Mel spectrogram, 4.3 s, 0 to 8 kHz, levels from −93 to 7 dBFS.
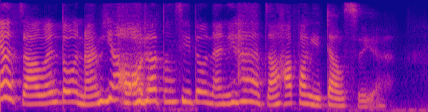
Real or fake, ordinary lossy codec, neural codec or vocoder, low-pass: fake; none; codec, 16 kHz, 1 kbps, X-Codec, HuBERT features, trained on general audio; 7.2 kHz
